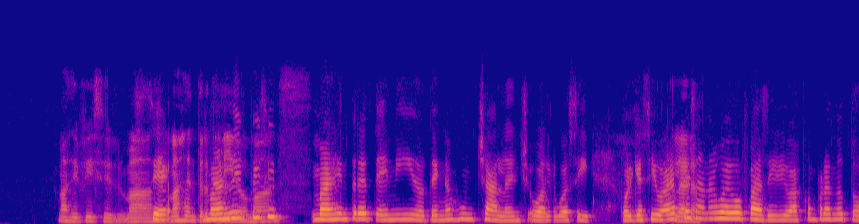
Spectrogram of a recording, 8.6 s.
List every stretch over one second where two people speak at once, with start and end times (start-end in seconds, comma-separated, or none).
1.3-3.1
